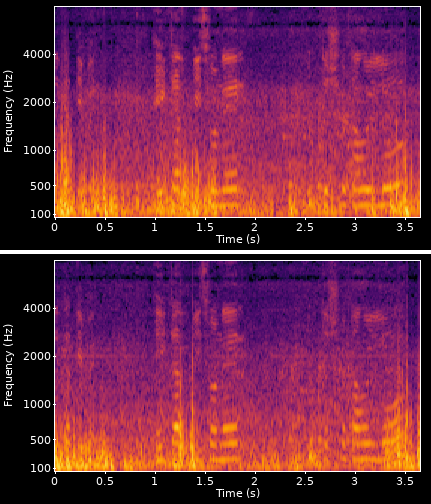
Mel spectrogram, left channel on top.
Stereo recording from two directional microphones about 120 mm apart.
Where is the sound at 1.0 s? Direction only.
45° right (ahead or behind).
